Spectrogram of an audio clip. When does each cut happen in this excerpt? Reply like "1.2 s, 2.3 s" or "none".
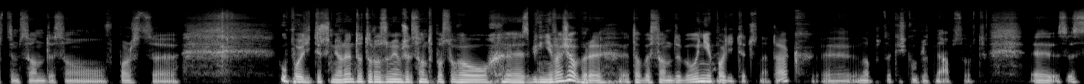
4.1 s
